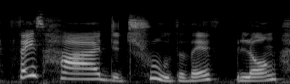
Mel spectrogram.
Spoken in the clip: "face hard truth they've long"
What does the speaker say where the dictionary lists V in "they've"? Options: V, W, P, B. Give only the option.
B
